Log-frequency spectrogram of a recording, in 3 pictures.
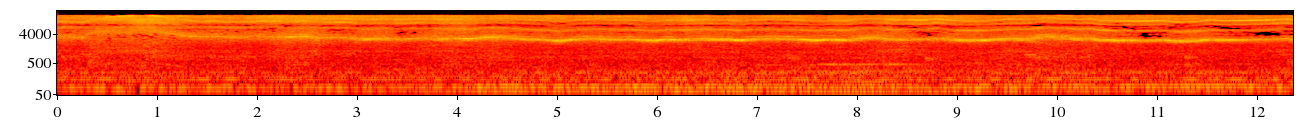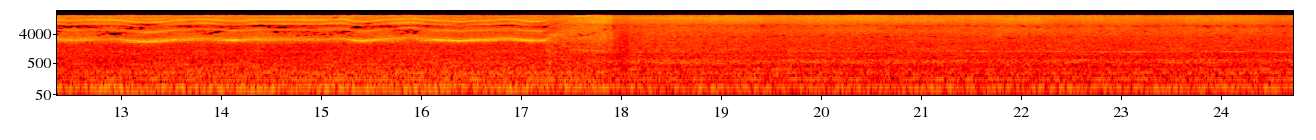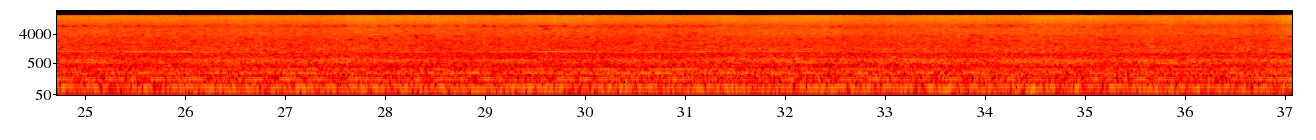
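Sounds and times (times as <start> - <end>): angle grinder motor whine: 0.0 - 18.0.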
